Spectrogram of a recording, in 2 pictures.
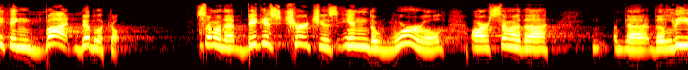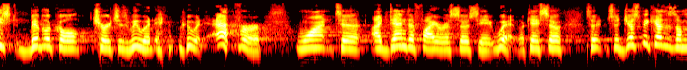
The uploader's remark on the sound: Proclaim Conference 2023 - Seminar 4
